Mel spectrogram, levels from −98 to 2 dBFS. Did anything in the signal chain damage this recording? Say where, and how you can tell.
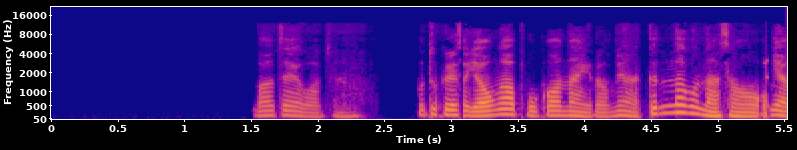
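Yes, at the codec or storage stage: damaged data in a compressed stream. Brief garbled blips break the speech at 3.04–3.10 s and 5.34–5.40 s, where the decoder misreads corrupted frames and resyncs. A spectrogram shows abrupt smeared blocks, and the waveform shows sharp discontinuities.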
